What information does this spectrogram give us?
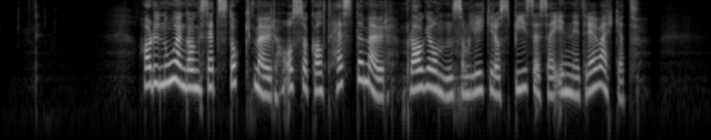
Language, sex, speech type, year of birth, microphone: Norwegian, female, read, 1973, Shure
